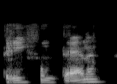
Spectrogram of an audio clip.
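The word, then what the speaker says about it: Drie Fonteinen: Well, actually, you were very close. It's Dreifontanen. So Dreifontanen. So yeah, it's a bit more the Dreifontanen, a bit more pronounced in a kind of a Flemish or really Dutch way.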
